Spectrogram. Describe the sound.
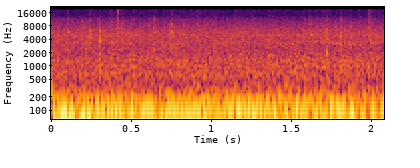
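Steady rain falling outdoors, a faint, continuous hiss with a soft low patter that stays even throughout, with no other sounds.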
